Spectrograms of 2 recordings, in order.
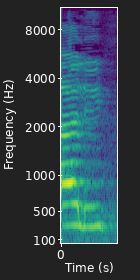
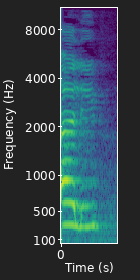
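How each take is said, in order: The two takes are said the same way.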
